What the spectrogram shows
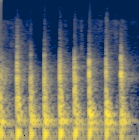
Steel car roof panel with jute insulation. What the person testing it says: it should do a good job deadening the sound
